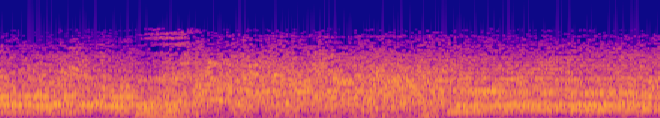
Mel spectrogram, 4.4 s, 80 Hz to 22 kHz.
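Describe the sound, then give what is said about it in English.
A CSX freight train roars past through Booster Field, a football field, about 30 yards behind the speakers, a loud, steady rumble and clatter filling the whole stretch, with faint crowd chatter mixed in underneath. “As a CSX flies through Booster Field, sounds like it's running right down the middle of the gridiron.”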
